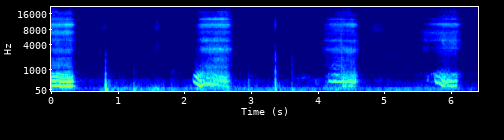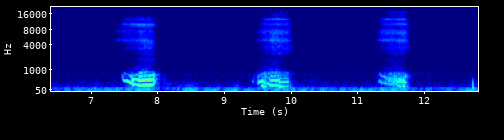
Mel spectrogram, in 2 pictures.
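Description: A French bulldog snores in loud, rough, rattling breaths, each about two seconds apart.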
